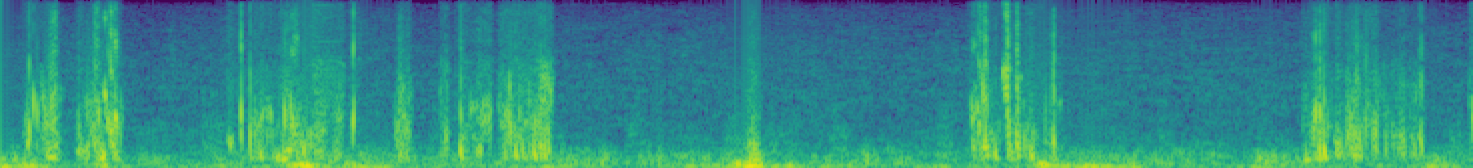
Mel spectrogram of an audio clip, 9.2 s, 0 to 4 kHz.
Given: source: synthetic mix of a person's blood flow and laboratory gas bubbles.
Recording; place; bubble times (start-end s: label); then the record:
Doppler ultrasound of blood flow; subclavian vein
0.13-0.39 s: bubbles
0.47-0.77 s: bubbles
1.41-2.25 s: bubbles
2.45-2.58 s: bubbles
2.73-3.08 s: bubbles
3.10-3.46 s: bubbles
6.03-6.63 s: bubbles
8.11-8.90 s: bubbles
9.16-9.21 s: bubbles
From the record:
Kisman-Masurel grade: 332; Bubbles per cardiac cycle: rolling drumbeat, 9 or more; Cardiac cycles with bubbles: 50 to 99%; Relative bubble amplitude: moderate (0.250 to 0.450); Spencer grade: 3 (all of the cardiac periods contain showers or single bubble signals, but not dominating or overriding the cardiac motion signals); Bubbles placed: anywhere in the cardiac cycle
